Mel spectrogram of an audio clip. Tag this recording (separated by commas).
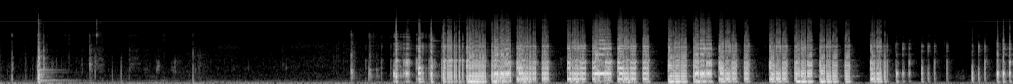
Radio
